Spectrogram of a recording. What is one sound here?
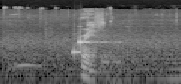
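A man speaks a short word sharply.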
